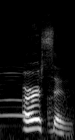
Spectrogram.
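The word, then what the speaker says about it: Ersson: And the Flyer goalie, how do you pronounce his name? Urson.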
